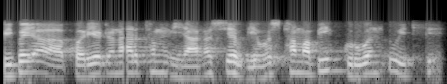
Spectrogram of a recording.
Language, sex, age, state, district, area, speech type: Sanskrit, male, 18-30, Manipur, Kangpokpi, rural, conversation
